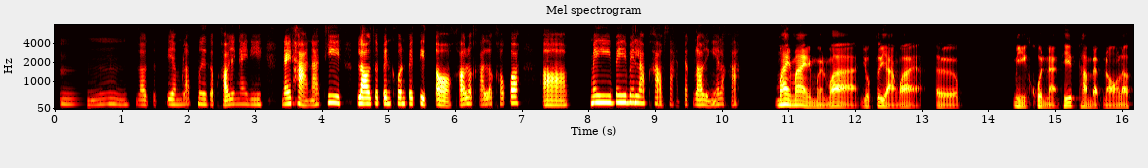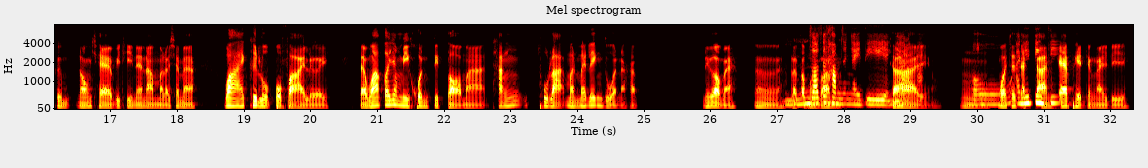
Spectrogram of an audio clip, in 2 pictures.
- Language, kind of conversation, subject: Thai, podcast, คุณมีวิธีพักผ่อนอย่างไรให้ได้ผล?
- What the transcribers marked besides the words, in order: distorted speech; "คือ" said as "คืม"; tapping; other background noise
